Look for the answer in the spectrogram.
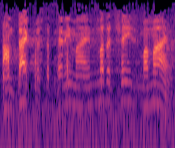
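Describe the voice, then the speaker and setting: A man's voice: high voice, fairly even intonation, normal speed, lightly acted. A man playing a naive, silly mother-ruled young fellow in old-time radio comedy. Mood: naive, pleased. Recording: noisy, muffled vintage radio recording.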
